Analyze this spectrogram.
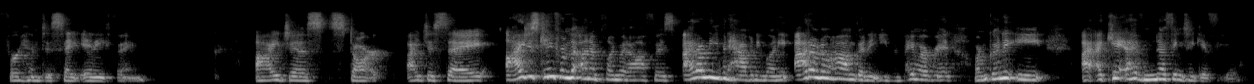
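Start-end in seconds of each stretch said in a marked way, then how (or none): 5.1-12.4 loud, rushed, higher-pitched protest; flustered outburst. Retold or imitated. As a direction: blurt it out in a rapid, overwhelmed rush. Retold outburst at man begging.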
